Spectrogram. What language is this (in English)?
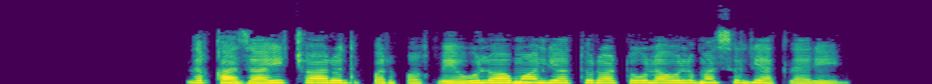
Pashto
